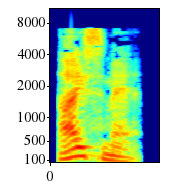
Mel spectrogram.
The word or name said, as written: iceman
